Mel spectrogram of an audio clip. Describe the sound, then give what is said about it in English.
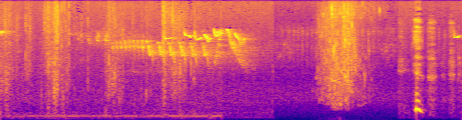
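Someone wades through a cold river, with irregular sloshing splashes and heavy steps in the water, a louder surge of splashing near the end, and faint bird chirps early on. “The river. The river is cold.”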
